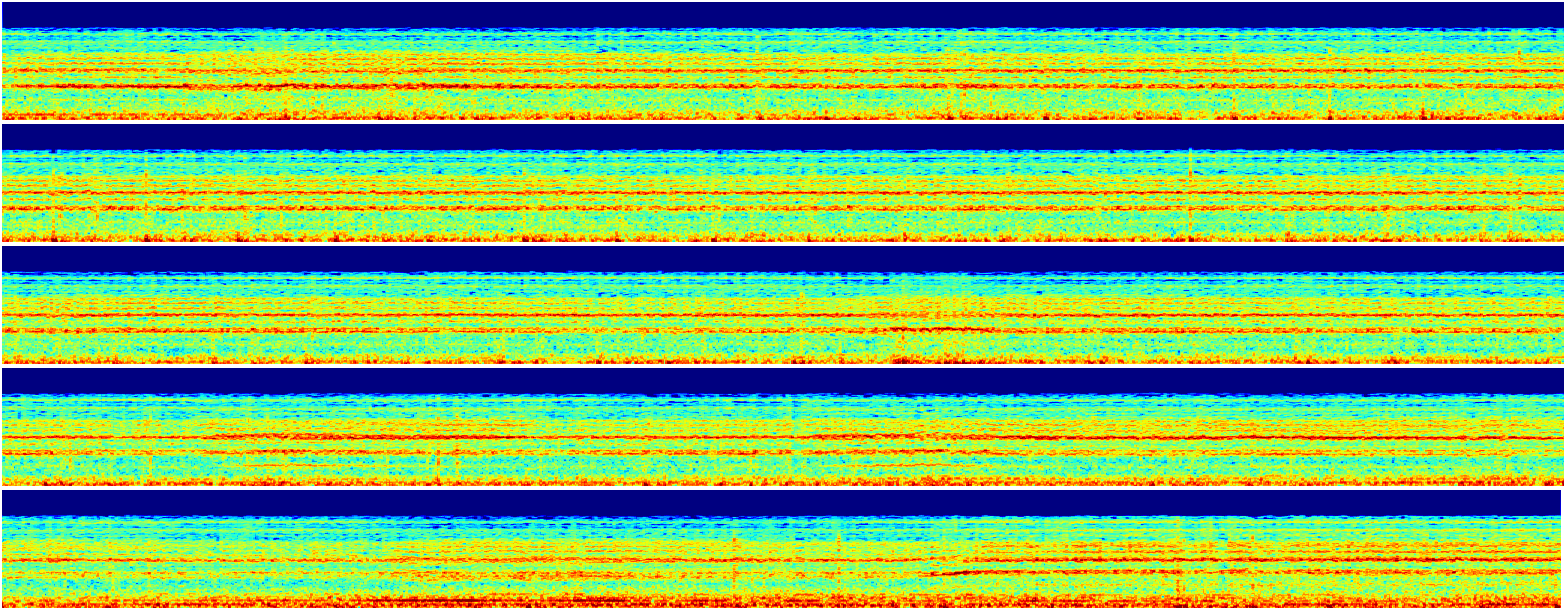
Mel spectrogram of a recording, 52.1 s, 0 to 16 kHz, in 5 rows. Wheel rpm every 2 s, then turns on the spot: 130, 130, 130, 130, 130, 130, 130, 130, 130, 130, 130, 130, 130, 130, 120, 120, 120, 130, 120, 120, 120, 120, 110, 120, 150, 160.
none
